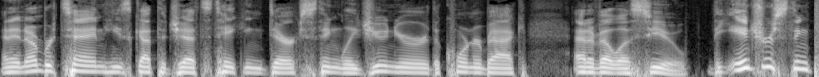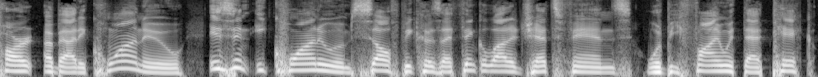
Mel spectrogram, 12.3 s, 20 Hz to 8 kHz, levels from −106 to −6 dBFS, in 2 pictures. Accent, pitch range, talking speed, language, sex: American, 140-175 Hz, 190 wpm, English, male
